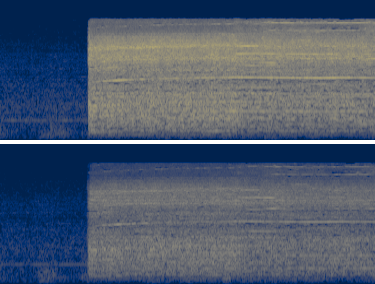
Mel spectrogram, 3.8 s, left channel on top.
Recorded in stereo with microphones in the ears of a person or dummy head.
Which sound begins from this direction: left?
Sawing, at 0.9 s.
